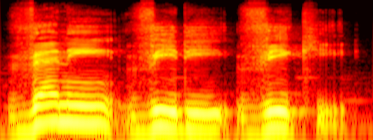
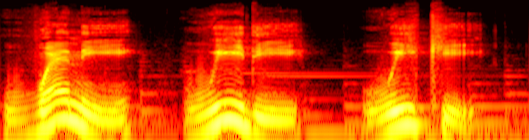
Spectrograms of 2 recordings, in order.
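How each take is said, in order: First: Each word begins with a V sound. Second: Each word begins with a W sound. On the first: This is how the phrase is usually said today. "which are often reproduced today" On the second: This is how the ancient speaker would have said it. "if we're pronouncing it the way he would have"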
